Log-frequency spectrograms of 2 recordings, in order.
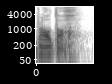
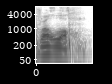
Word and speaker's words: Roald Dahl: That's how you say his name, Roald Dahl. R-O-A-L-D space D-A-H-L, Roald Dahl.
